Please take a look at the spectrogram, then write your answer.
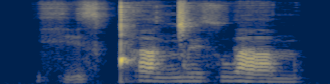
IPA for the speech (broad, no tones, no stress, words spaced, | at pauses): xḭsǃʰaŋ͡ǀys wam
